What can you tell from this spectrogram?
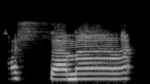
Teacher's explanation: Ada alif lam nih di sini. Di sini ada alif lam tapi bacanya bukan al lamnya tidak terbaca masuk kepada huruf yang kedua. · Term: idgham syamsi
